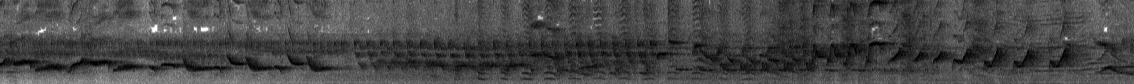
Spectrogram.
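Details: Tame caged Chinese hwamei singing a loud, varied song of clear whistled slurs, then a denser stretch of rapid, jumbled high notes and repeated short phrases.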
